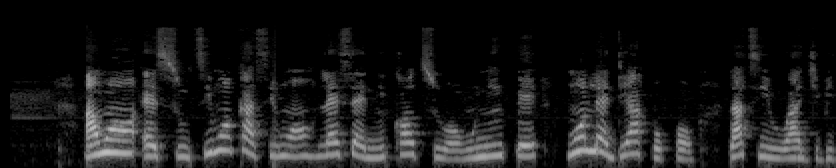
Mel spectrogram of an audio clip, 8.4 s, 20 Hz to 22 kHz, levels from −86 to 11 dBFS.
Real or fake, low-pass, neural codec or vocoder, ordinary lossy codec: real; 19.8 kHz; none; AAC, 32 kbps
